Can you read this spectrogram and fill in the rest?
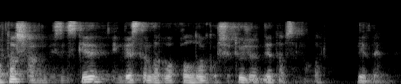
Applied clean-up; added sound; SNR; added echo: neural mask model DeepFilterNet 3.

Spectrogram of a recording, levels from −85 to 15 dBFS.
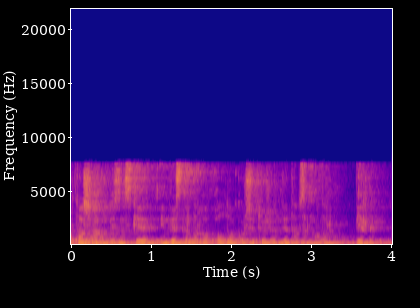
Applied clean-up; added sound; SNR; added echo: none; Bowed string instrument; 10 dB; reverberation time 1.2 s.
